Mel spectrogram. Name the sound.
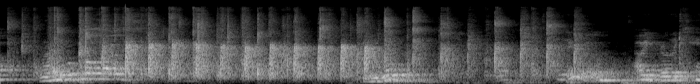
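audience applause for an open mic performer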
